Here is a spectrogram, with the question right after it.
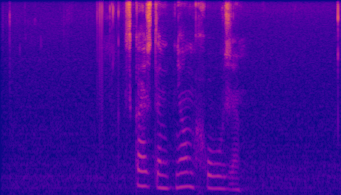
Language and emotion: Russian, sad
